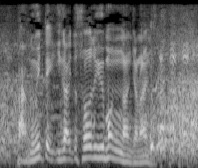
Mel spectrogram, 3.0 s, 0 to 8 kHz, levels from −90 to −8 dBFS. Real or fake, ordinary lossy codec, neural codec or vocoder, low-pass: real; none; none; 7.2 kHz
